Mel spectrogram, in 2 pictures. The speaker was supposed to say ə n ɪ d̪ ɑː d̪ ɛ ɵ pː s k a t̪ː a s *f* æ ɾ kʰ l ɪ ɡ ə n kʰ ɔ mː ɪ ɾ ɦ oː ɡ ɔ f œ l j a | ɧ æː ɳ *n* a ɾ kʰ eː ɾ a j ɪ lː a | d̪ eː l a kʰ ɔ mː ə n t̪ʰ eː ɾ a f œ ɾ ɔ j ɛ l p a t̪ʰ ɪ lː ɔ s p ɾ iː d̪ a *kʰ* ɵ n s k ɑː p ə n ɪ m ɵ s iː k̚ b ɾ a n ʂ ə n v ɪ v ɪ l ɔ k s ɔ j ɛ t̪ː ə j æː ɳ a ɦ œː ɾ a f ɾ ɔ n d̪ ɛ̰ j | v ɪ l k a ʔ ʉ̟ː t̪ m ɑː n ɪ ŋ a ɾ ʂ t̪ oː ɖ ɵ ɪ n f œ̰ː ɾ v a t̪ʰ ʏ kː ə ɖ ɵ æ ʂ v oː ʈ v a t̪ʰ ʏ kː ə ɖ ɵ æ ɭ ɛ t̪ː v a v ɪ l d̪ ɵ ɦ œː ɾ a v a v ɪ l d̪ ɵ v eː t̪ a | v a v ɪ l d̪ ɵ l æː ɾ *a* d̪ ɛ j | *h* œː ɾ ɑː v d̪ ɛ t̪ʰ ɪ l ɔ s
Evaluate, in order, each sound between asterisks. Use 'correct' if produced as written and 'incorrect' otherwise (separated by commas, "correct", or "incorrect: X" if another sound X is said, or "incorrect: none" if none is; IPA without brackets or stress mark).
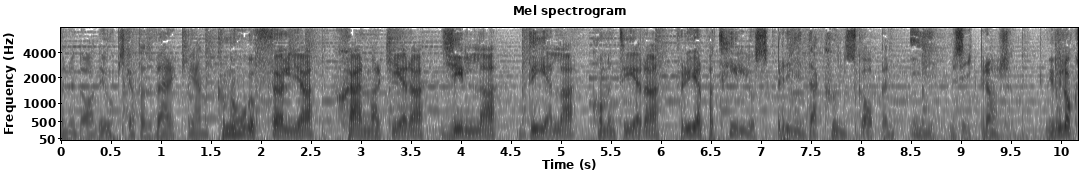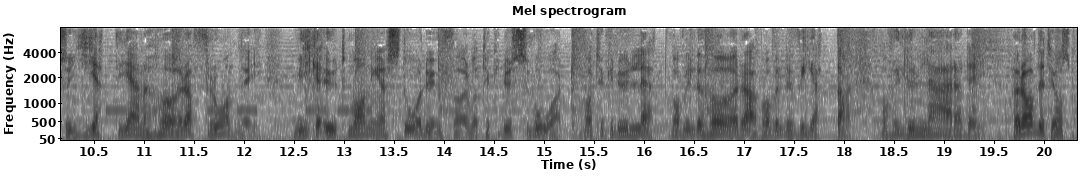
incorrect: v, incorrect: m, correct, correct, correct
